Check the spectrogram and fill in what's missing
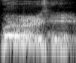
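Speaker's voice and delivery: loud, gravelly growl.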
